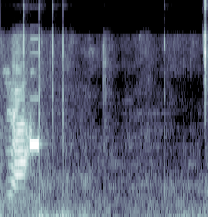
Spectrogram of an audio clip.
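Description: A voice heard through a mobile phone's loudspeaker, thin and without low end, stops about half a second in. A near-quiet pause with a few faint clicks follows.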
